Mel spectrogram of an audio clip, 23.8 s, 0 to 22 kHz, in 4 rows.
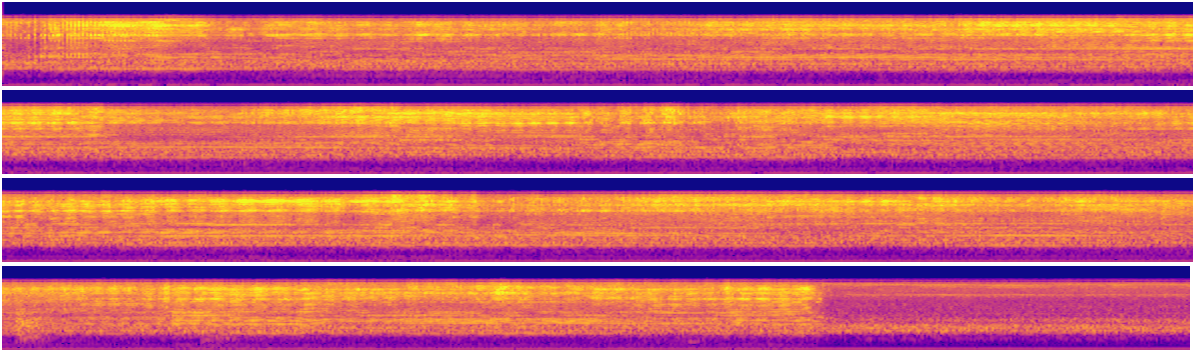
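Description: Jool Tool sharpening system's spinning abrasive disc grinding a tool's edge: a steady motor whine under a hissing scrape of abrasion. The grinding stops suddenly about 22 seconds in, leaving a quieter hiss.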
